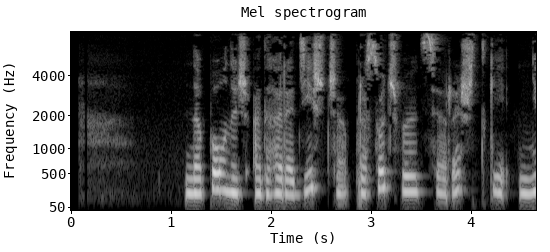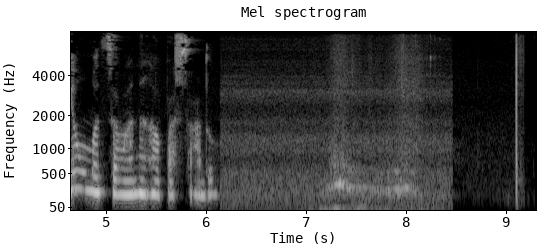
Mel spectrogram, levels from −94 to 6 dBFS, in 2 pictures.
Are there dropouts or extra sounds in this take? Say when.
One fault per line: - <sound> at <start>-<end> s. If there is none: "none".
- whoosh at 7.0-8.4 s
